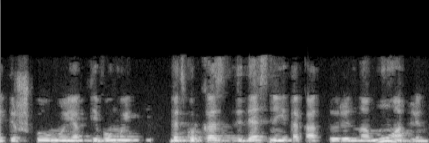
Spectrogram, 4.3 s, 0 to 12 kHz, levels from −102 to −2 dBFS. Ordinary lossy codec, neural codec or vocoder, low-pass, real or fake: AAC, 32 kbps; none; 7.2 kHz; real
